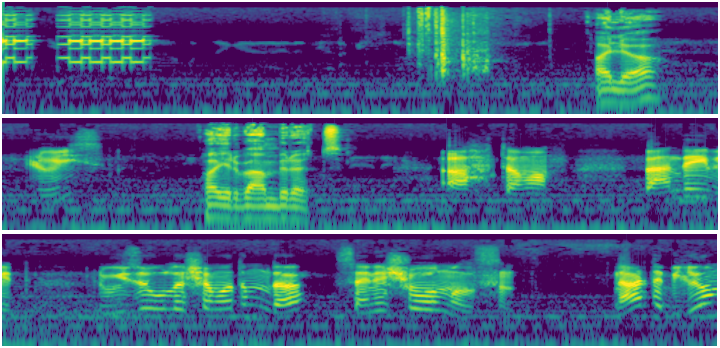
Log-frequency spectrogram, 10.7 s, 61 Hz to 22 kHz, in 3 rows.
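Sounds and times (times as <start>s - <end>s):
telephone ringing in short bell bursts: 0.0s - 0.8s
low rumbling background: 0.0s - 10.7s
speech: 3.0s - 3.4s, 4.6s - 10.7s.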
